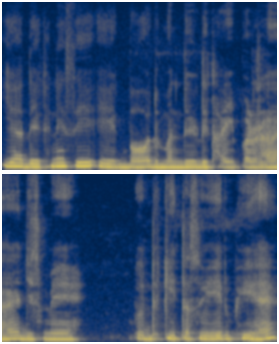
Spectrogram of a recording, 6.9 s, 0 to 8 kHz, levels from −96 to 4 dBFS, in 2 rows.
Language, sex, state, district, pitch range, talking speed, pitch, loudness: Hindi, male, Chhattisgarh, Bastar, 145-170 Hz, 150 wpm, 150 Hz, -14 LUFS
